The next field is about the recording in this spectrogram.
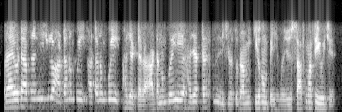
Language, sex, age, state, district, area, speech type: Bengali, male, 18-30, West Bengal, Paschim Bardhaman, rural, conversation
